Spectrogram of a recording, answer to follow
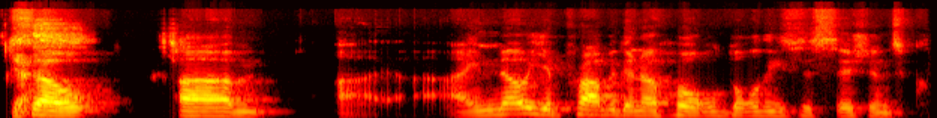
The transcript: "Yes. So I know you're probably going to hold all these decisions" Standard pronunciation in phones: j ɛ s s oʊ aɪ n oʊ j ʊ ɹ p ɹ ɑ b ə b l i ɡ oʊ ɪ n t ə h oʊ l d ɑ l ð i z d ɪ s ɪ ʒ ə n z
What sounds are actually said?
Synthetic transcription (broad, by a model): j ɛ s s oʊ aɪ n oʊ j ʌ ɹ p ɹ ɑ b ə b l i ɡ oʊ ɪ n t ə h oʊ l d ɑ l ð i z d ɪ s ɪ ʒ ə n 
